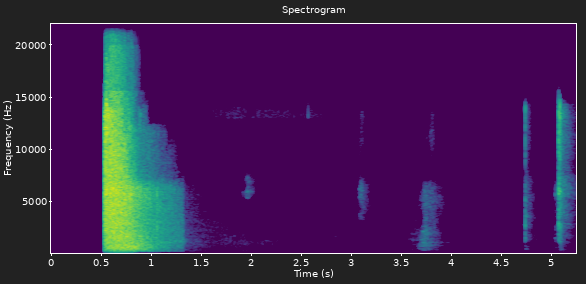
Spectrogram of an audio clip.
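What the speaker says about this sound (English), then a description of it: "Every time I shoot this rifle" A single loud, sharp rifle report from a CZ 527 Mini Mauser, a sudden blast that decays over about a second, followed by near silence with a few faint clicks and taps.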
